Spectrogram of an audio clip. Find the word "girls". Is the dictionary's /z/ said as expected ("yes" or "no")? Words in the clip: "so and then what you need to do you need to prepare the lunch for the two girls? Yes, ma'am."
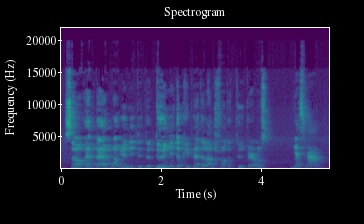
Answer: no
